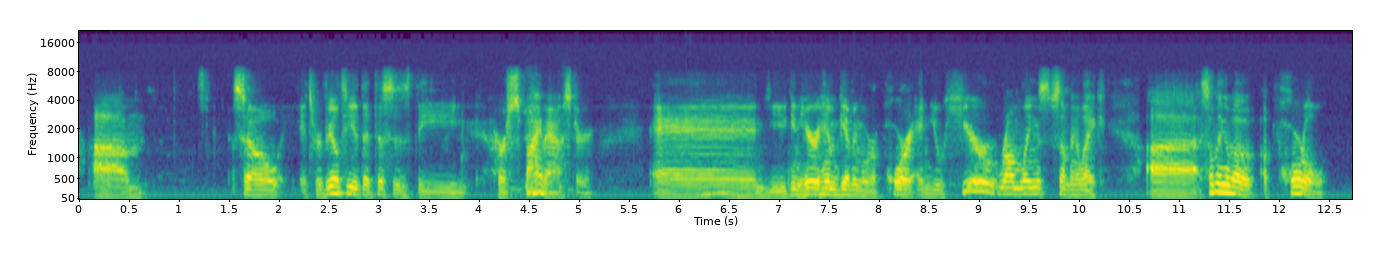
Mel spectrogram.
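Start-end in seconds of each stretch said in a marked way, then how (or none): none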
